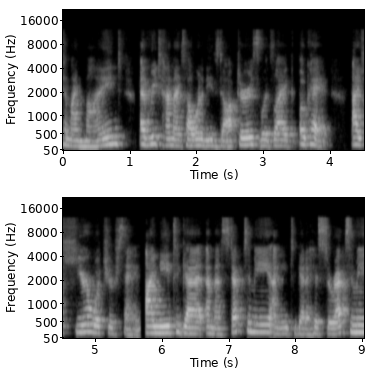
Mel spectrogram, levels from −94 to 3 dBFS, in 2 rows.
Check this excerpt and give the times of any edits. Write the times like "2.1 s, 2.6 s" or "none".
1.0 s, 5.5 s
